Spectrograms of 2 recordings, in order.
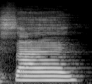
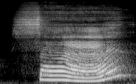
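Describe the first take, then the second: First: The pitch stays high and level. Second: The pitch dips low and then rises.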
